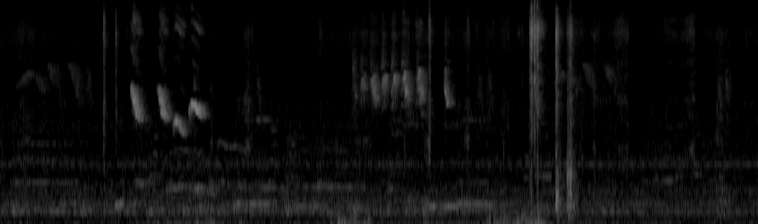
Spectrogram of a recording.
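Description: Faint bird chirps: a few quick gliding calls, then a rapid run of short high notes about four seconds in. A sharp knock on the workbench comes about five seconds in.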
